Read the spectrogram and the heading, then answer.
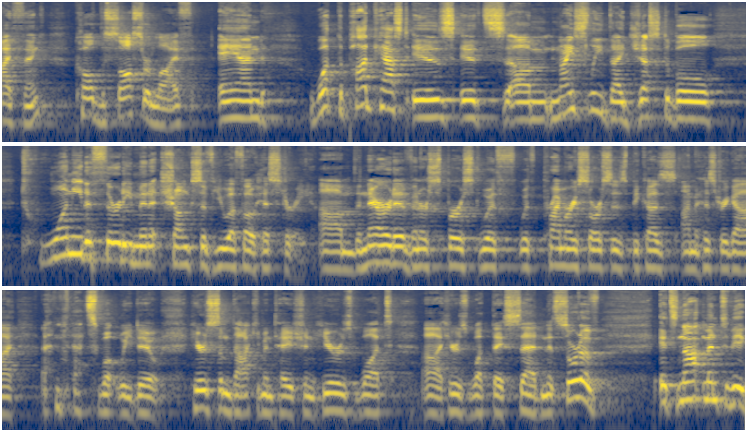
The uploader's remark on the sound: Live in Halifax, 2018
